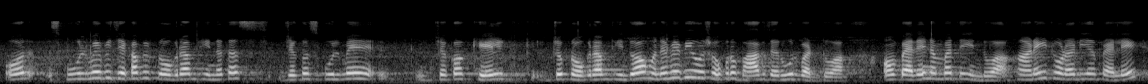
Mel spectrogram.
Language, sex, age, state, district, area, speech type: Sindhi, female, 30-45, Delhi, South Delhi, urban, spontaneous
